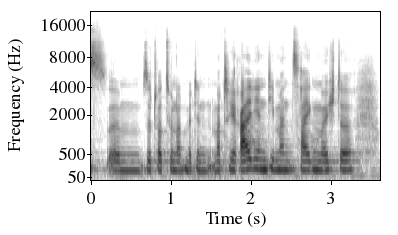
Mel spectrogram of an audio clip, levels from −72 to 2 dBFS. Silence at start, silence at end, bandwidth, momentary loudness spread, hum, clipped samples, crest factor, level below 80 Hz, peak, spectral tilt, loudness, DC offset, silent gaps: 0 s; 0 s; 15.5 kHz; 9 LU; none; under 0.1%; 22 dB; -56 dBFS; 0 dBFS; -4.5 dB/octave; -22 LUFS; under 0.1%; none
